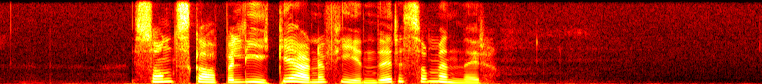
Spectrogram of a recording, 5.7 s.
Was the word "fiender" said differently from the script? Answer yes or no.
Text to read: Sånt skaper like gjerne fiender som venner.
no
